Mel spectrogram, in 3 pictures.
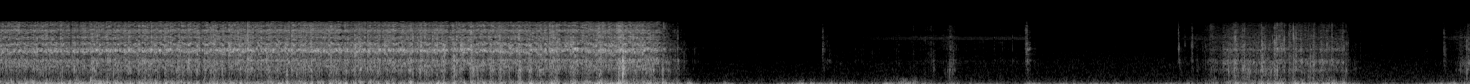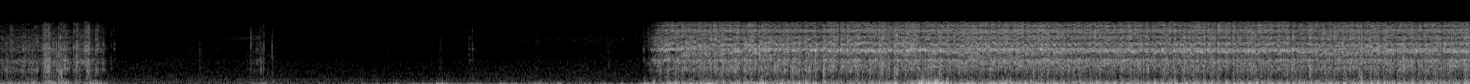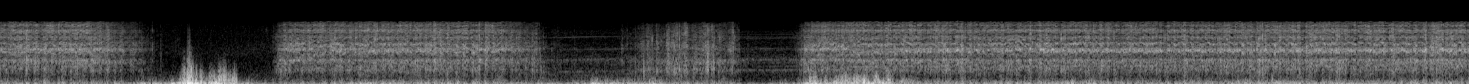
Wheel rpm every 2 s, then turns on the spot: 230, 230, 230, 70, 0, 0, 30, 20, 10, 0, 60, 220, 220, 240, 220, 50, 190, 40, 50, 220, 230, 230.
6-8 12-16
